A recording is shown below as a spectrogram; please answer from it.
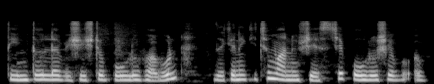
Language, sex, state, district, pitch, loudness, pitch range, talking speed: Bengali, female, West Bengal, Dakshin Dinajpur, 210 Hz, -17 LUFS, 205-225 Hz, 165 wpm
